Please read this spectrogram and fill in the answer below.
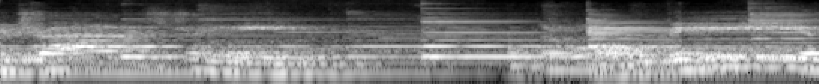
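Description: Acoustic guitar strummed steadily while a man sings a country ballad into a microphone, holding some notes long.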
